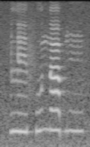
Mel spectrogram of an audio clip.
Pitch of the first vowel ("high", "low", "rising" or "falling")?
low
